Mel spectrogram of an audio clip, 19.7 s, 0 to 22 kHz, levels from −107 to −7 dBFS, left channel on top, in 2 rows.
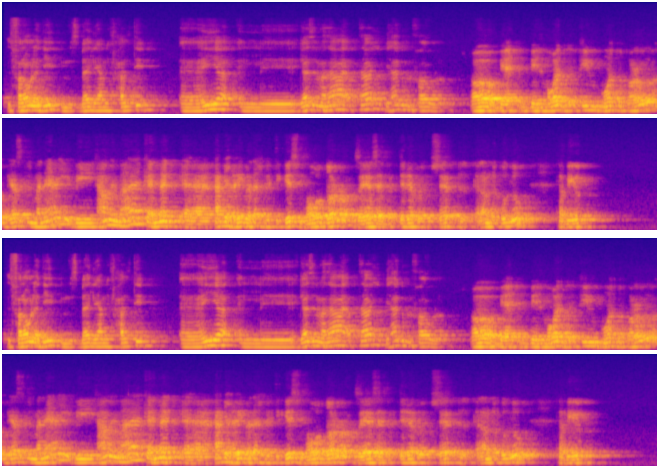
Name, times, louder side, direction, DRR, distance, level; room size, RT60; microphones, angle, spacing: voice 1, 0.1-2.1 2.7-6.6, equal, 25° right, 4 dB, 3.6 m, -23 dB
voice 2, 7.0-17.7 18.2-18.5, left 1 dB, 15° left, -4 dB, 3.8 m, -20 dB
29.0 x 14.5 x 10.0 m, 1.0 s
head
